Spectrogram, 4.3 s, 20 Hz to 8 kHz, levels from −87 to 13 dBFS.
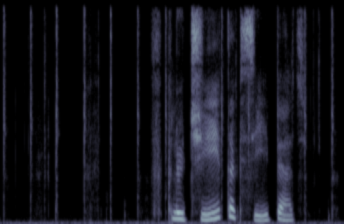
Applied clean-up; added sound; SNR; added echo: neural diffusion model UNIVERSE++.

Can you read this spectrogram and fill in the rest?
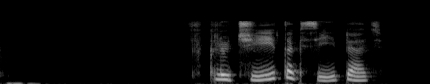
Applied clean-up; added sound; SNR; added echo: neural mask model Resemble Enhance denoiser.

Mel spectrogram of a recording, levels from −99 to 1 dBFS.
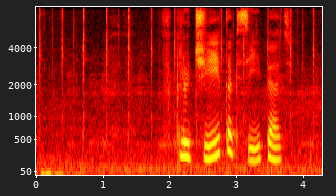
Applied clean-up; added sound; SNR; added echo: none; Vehicle; 19 dB; none.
